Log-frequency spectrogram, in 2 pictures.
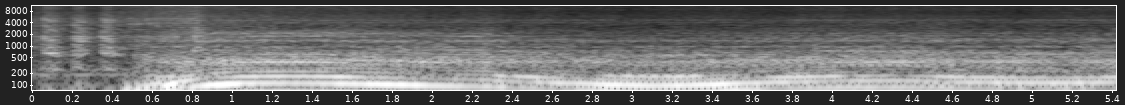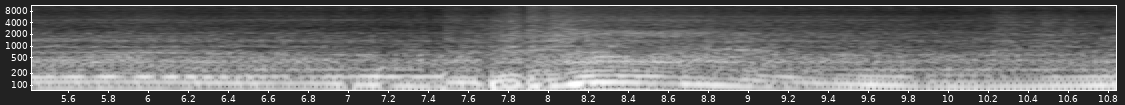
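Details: Turbo Honda Integra after resoldering wiring, fuel pump suspected of not priming: cranks and catches, then runs rough and lumpy with revs sagging, never climbing cleanly; bogging and won't rev, cause unconfirmed.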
